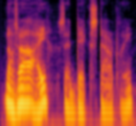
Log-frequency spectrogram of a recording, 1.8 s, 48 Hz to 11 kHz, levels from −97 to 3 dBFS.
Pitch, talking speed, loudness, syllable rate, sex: 105 Hz, 165 wpm, -16 LUFS, 3.9 syllables/s, male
